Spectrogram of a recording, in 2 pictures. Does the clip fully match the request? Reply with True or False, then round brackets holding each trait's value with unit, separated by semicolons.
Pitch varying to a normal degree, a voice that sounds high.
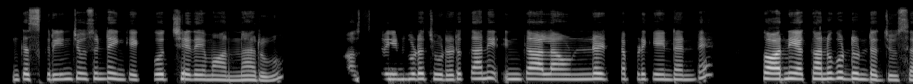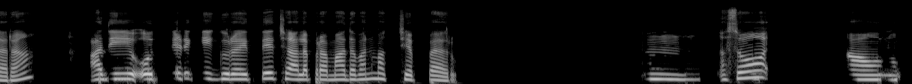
False (2.3 semitones; 235 Hz)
